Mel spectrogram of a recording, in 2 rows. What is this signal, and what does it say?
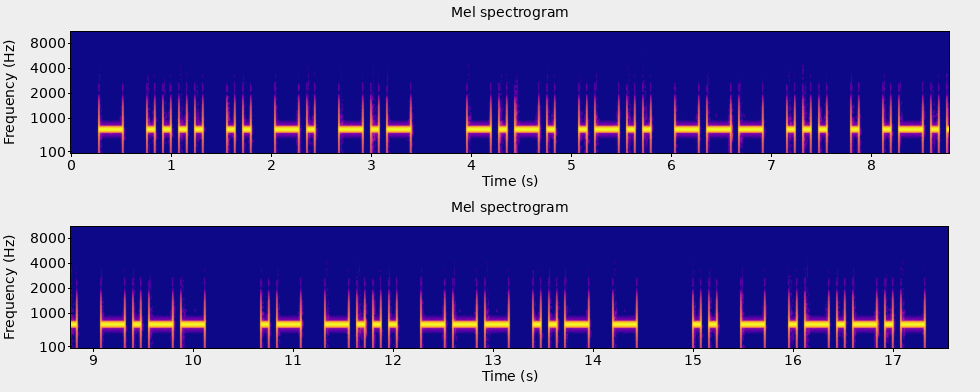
Morse code, heard as a keyed tone, about 14 wpm, 700 Hz. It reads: THINK CLOSELY ABOUT IT.
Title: Sentences from Top 1400 Words 15wpm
